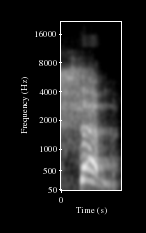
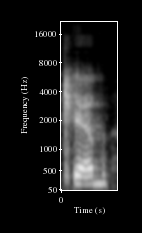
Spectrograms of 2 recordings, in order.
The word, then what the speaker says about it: Seb: And the next day belongs to the Earth, which is Seb, not Keb, not Geb, because Keb and Geb is Greek, German, and British.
